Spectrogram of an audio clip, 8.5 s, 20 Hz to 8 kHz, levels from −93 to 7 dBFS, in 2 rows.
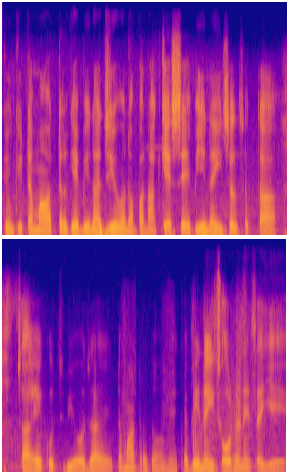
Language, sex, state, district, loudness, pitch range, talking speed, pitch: Hindi, male, Rajasthan, Bikaner, -17 LUFS, 90-105 Hz, 160 wpm, 95 Hz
